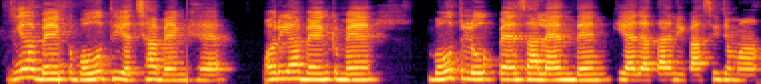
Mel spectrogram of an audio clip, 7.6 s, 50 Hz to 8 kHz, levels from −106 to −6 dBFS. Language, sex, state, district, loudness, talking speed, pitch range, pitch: Hindi, female, Bihar, Jahanabad, -13 LUFS, 165 wpm, 205-230 Hz, 220 Hz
